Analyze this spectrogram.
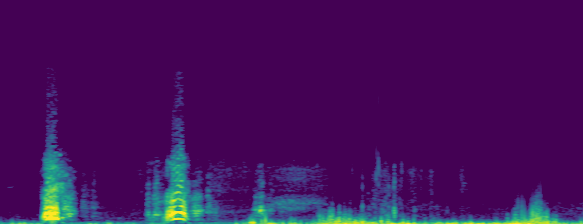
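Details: Wheaten terrier giving two sharp, loud barks about a second apart, the second slightly longer, followed by quieter rustling and low background noise with faint scattered sounds.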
